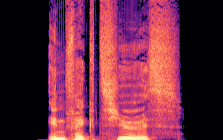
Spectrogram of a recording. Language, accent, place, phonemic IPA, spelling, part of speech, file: German, Germany, Berlin, /ˌɪnfɛkˈt͡si̯øːs/, infektiös, adjective, De-infektiös.ogg
- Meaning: infectious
